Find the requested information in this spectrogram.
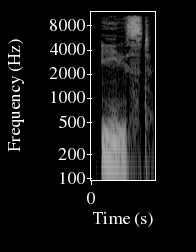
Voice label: "East", English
